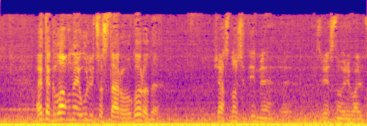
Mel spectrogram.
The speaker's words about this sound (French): La voiture remonte la vieille ville jusqu'à la citadelle Narinkala.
